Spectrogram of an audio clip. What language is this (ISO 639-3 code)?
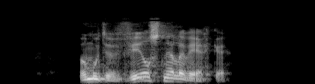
nld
